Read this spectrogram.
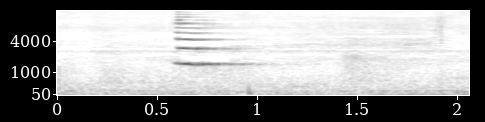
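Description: A marker squeaks softly across paper.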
